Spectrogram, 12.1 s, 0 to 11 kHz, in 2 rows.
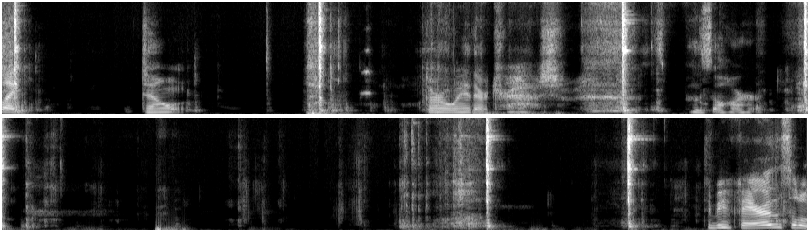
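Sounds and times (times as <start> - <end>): dull thump: 2.3 - 2.7, 7.2 - 7.5
metal table clattering: 10.7 - 11.0.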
